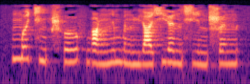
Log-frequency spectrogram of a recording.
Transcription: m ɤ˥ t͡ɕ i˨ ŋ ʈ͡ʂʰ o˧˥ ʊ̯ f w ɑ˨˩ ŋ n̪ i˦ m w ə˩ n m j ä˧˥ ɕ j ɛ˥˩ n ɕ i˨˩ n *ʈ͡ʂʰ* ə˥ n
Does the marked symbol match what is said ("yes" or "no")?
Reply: no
